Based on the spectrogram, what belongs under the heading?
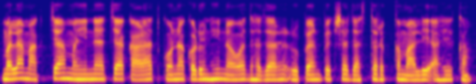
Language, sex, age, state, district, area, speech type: Marathi, male, 18-30, Maharashtra, Washim, rural, read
